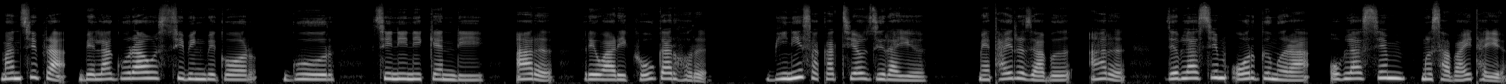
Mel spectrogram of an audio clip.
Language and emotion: Bodo, neutral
